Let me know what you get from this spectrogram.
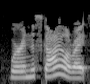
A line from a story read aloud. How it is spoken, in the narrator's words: said the girl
